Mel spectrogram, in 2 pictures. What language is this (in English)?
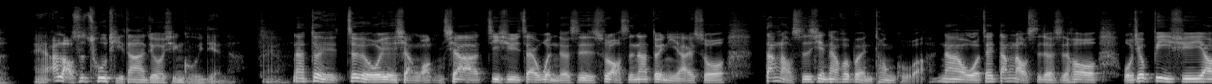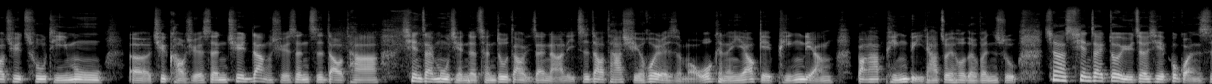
Chinese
